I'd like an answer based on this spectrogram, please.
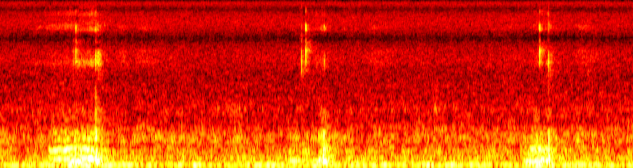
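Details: Malinois puppy asleep and snoring, soft low rasping breaths about every two seconds, quiet against a steady background hiss.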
